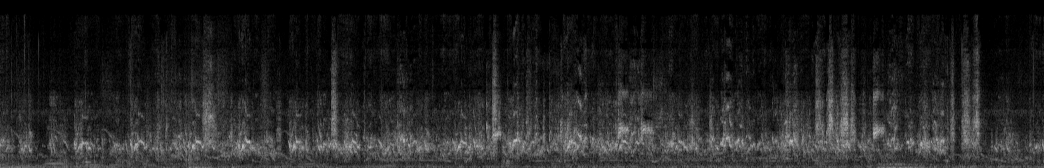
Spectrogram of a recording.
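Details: Colony of budgerigars in an aviary, a flock singing and chirping together: steady high chatter of scratchy warbles and quick squawky chirps, layered and overlapping for the whole stretch.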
